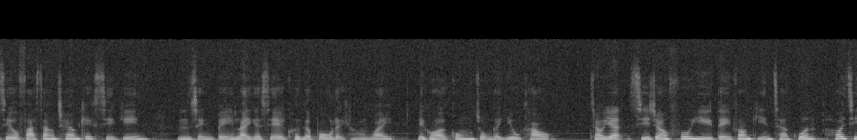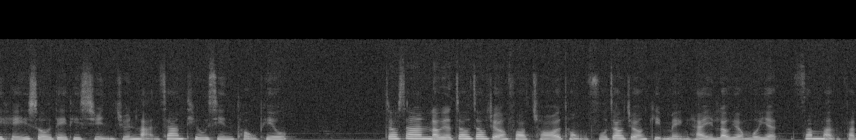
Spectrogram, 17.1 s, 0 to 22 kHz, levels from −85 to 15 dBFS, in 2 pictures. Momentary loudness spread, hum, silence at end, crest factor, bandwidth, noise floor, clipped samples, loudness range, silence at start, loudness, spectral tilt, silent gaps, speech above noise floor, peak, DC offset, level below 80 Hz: 9 LU; none; 0 s; 16 dB; 16 kHz; -52 dBFS; under 0.1%; 3 LU; 0 s; -22 LUFS; -6 dB/octave; none; 31 dB; -6 dBFS; 0.4%; -66 dBFS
